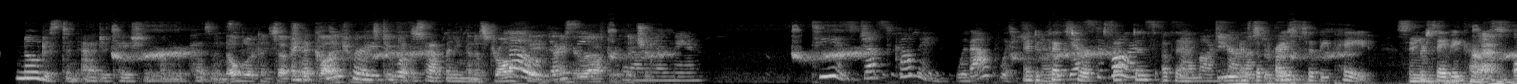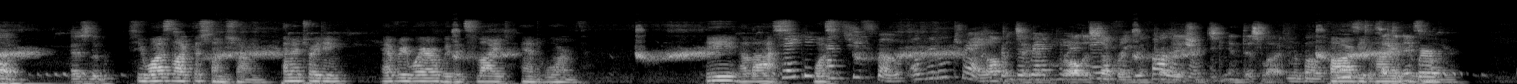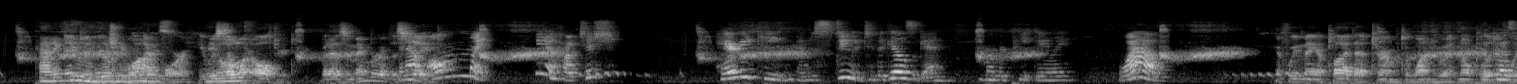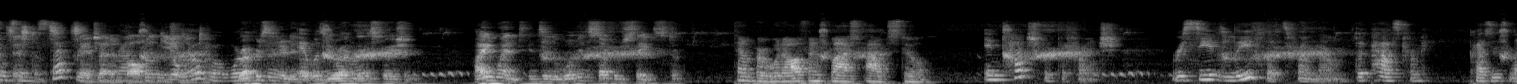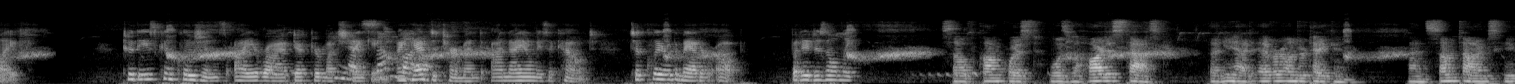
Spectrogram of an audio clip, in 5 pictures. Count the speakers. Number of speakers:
seven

